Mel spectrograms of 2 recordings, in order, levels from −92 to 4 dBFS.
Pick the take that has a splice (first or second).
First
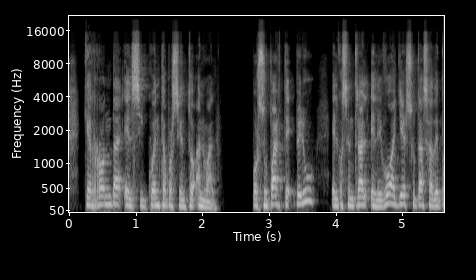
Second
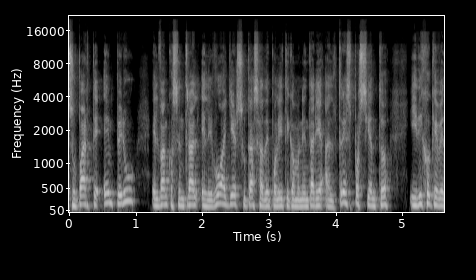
first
